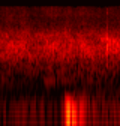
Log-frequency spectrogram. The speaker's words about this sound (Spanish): ¿Cuántos le dan un aplauso fuerte a papá?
